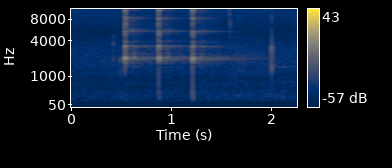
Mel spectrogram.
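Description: A glass of water is tapped three times in quick, evenly spaced succession, each clear ringing clink decaying briefly, followed by a fainter fourth touch, in a quiet room.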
